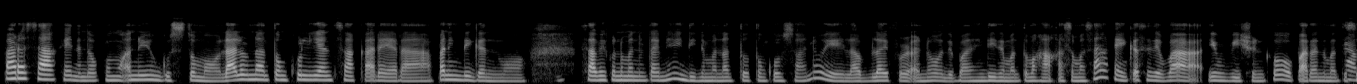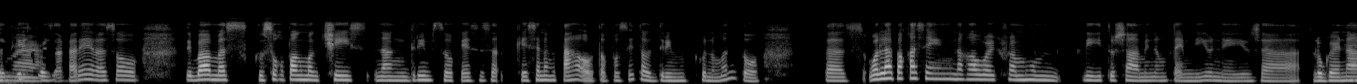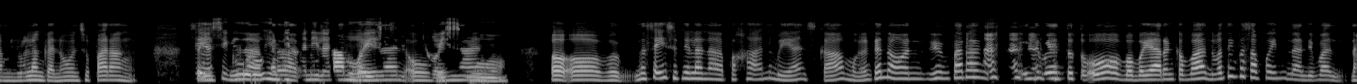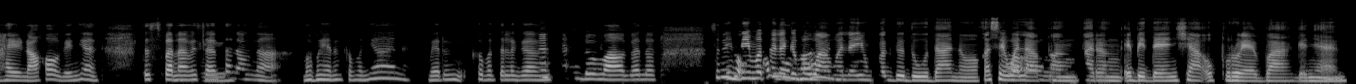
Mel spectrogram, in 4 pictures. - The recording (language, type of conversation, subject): Filipino, podcast, Paano mo nilalampasan ang panggigipit mula sa pamilya o mga kaibigan tungkol sa mga desisyon mo?
- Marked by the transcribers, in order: bird; other background noise; laugh; laugh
